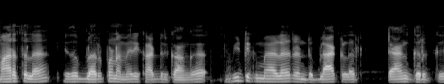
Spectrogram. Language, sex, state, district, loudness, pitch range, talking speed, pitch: Tamil, male, Tamil Nadu, Namakkal, -20 LUFS, 120-130 Hz, 175 wpm, 125 Hz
